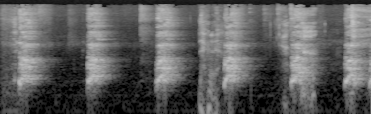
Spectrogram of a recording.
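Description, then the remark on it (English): A dog barks repeatedly at a pineapple: six sharp, loud barks spaced about a second apart, with a low rumbling growl mixed in midway through. “That was the intense growl, too.”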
